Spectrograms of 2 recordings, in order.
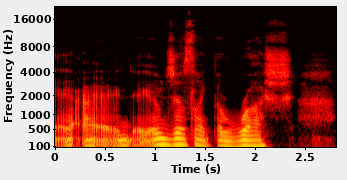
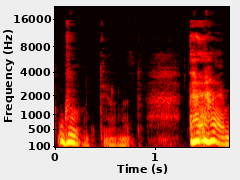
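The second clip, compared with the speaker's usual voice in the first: drawn out, loud and higher; real exasperation breaking through; a slow, strained curse; frustrated outburst; 6 semitones higher, 7 dB louder, much slower than usual. Real, not acted. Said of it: "I'm still very emotional about this".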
